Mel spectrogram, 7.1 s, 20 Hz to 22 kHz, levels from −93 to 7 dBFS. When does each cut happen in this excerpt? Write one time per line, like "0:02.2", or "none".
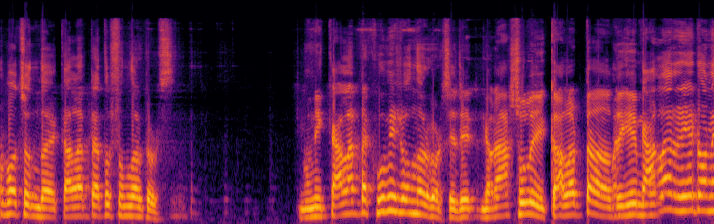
none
